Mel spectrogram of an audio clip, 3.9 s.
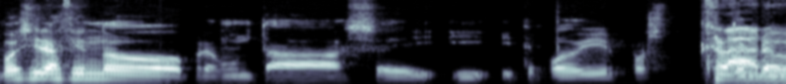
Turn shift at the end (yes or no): yes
